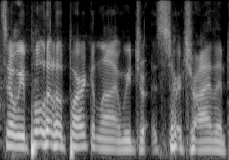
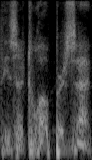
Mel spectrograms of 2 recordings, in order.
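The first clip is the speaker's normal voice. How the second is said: barely audible, very quiet, breathy whisper; 8 semitones higher, 13 dB quieter than usual. Retelling what another man said about his drinks, retelling a whisper. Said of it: "why are you whispering?".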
